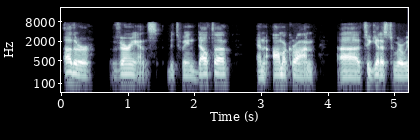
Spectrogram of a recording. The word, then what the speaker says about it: Omicron: So again, a lot of mispronunciation of Omicron and stuff like that, but the proper pronunciation of it is Omicron. So we had seen a few other variants between Delta and what we've got right now.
